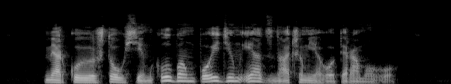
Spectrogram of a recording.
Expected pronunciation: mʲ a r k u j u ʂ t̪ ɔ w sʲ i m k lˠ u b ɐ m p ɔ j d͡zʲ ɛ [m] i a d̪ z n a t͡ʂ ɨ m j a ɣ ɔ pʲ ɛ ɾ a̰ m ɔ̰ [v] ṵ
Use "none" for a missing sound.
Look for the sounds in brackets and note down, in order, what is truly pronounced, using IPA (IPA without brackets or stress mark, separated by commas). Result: m, ɣ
